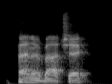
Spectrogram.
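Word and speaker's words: Fenerbahçe: Fenerbahce.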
